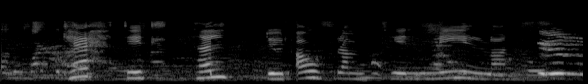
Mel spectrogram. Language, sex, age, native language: Icelandic, male, 9, Icelandic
